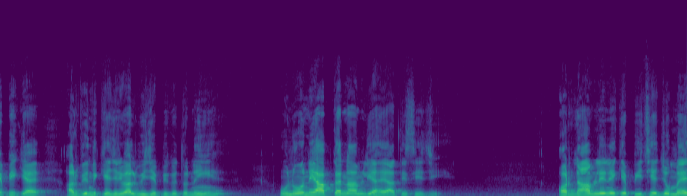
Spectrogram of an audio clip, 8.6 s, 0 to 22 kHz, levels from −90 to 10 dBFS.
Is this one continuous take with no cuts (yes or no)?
yes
